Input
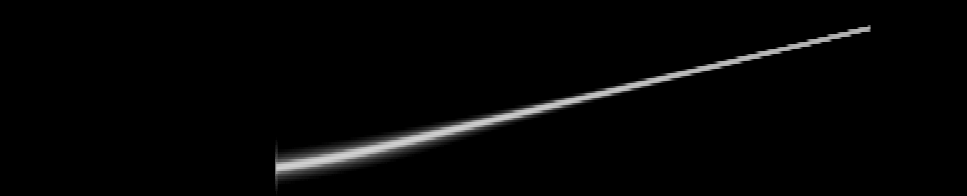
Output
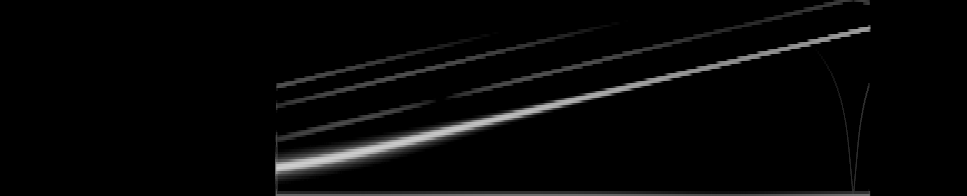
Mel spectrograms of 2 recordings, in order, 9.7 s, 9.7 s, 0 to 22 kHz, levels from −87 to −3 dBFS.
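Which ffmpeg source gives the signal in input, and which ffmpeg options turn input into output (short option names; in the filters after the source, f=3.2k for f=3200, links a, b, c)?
-f lavfi -i "aevalsrc='0.112*clip(min(t,5.94-t)/0.01,0,1)*sin(2*PI*590*5.94/log(12000/590)*(exp(log(12000/590)*t/5.94)-1))':d=5.94:s=44100"
-af "equalizer=f=5.9k:w=0.53:g=-14,aeval=exprs='0.106*(cos(1*acos(clip(val(0)/0.106,-1,1)))-cos(1*PI/2))+0.00188*(cos(6*acos(clip(val(0)/0.106,-1,1)))-cos(6*PI/2))':c=same"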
